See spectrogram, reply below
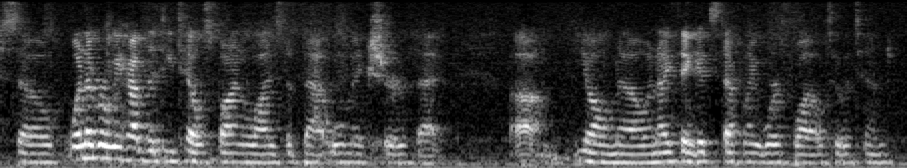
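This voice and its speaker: A woman's voice: fairly low pitch, slight background noise. A young woman from a regional planning group explaining a grant program at a council meeting, with many ums and likes. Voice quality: loud voice. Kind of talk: public meeting presentation. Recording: echoey meeting hall, distant mic.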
